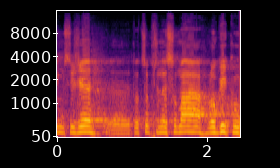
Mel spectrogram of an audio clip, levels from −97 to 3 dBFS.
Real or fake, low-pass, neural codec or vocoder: fake; 14.4 kHz; vocoder, 48 kHz, 128 mel bands, Vocos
